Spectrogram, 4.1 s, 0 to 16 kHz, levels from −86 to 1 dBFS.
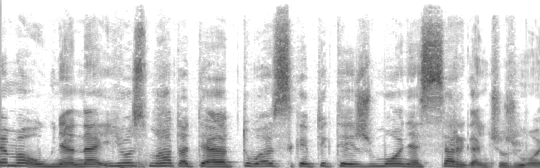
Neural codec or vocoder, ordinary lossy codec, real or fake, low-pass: none; Opus, 64 kbps; real; 14.4 kHz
